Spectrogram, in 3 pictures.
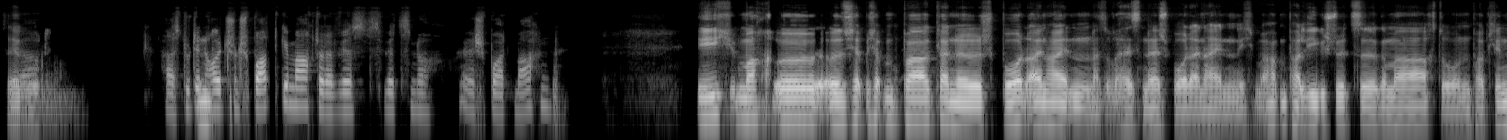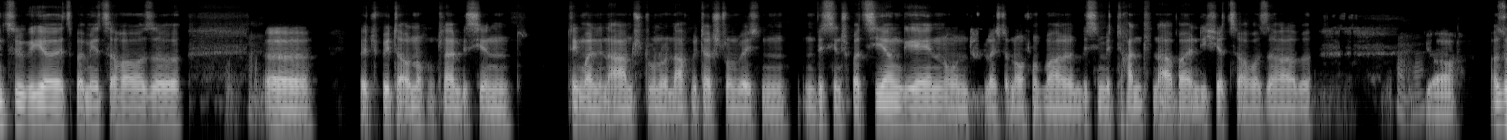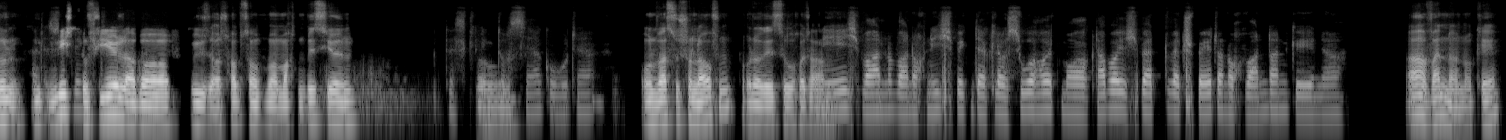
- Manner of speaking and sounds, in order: other background noise; distorted speech
- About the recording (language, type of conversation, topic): German, unstructured, Welche Sportarten hältst du für am besten für die Gesundheit?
